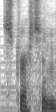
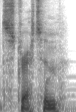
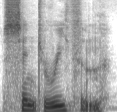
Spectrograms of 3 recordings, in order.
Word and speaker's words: Streatham: But the architecture remains A local joke about strutum used by those who would laughingly like to give it heirs and graces is that it's not pronounced strutum but centriam.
